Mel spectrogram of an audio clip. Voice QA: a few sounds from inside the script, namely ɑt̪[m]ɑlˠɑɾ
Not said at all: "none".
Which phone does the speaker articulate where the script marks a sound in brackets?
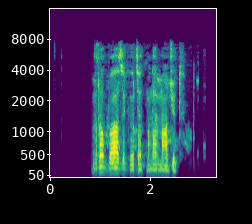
m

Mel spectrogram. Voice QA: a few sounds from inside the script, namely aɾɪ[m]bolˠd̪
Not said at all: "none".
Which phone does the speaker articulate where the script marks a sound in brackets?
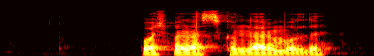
m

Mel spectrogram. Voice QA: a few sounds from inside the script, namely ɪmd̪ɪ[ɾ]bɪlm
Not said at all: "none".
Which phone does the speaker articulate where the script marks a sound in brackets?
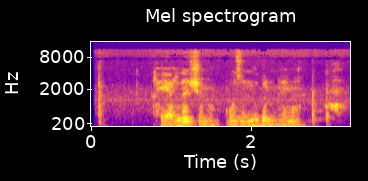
none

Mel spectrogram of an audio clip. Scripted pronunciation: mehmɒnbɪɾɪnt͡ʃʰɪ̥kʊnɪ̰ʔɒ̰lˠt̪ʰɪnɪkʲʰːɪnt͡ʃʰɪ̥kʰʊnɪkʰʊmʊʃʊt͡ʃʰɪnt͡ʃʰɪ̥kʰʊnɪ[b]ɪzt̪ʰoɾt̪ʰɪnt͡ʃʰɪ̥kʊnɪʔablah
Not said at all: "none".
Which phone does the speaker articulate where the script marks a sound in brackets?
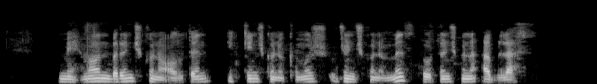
m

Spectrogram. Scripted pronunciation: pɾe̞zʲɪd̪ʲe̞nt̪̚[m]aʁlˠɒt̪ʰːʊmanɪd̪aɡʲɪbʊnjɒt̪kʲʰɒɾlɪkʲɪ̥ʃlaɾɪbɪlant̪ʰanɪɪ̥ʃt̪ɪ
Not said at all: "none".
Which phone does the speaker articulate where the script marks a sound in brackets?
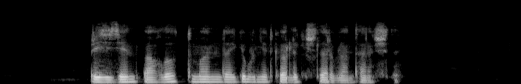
b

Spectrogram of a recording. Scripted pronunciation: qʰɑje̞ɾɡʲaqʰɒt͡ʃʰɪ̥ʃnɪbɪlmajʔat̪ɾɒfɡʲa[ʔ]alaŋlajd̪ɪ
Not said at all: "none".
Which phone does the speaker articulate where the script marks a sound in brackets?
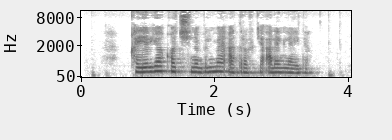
ʔ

